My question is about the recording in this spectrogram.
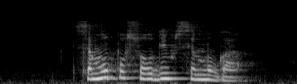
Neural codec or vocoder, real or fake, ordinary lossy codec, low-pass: codec, 16 kHz, 16 kbps, FreqCodec, smaller model; fake; none; none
